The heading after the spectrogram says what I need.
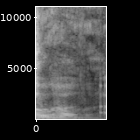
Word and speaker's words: Juhovah: So like, or how do you pronounce it? Is it Juhovah? Jehovah. Okay, Jehovah. okay.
